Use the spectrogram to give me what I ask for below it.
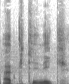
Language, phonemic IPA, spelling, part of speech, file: French, /ak.ti.nik/, actinique, adjective, Fr-actinique.ogg
- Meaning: actinic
